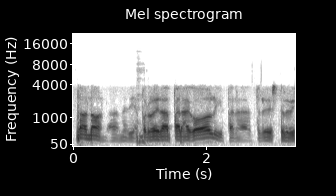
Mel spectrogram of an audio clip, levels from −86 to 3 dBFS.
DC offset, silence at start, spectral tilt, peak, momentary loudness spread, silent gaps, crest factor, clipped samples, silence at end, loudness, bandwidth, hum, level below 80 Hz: under 0.1%; 0.05 s; -7.5 dB/octave; -6 dBFS; 15 LU; none; 14 dB; under 0.1%; 0 s; -19 LUFS; 8.4 kHz; none; -60 dBFS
